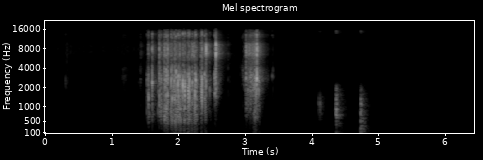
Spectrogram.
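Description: A deck of cards being shuffled by hand: a rustling shuffle of about a second, a shorter second shuffle, then three short quick snaps of the cards.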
